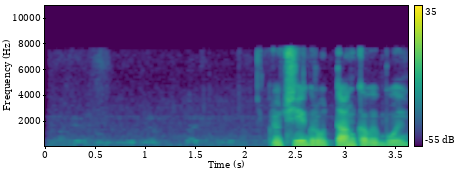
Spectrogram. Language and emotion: Russian, neutral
